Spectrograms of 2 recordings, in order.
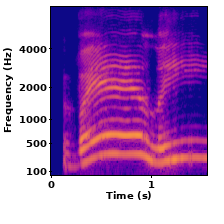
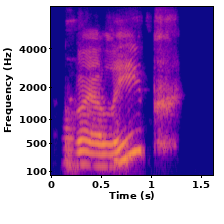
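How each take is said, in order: First: "Великдень" said slowly with a voiced г, as it sounds; slow spoken-form demo. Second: "Великдень" said slowly with a clear к, as it is written; slow spelling-form reading. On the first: Teacher to class, slow spoken-form reading. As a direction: stretch out "Великдень", voicing the к to г. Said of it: "Прочитаємо перше слово". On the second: Teacher to class, slow written-form reading. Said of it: "а пишемо глухий приголосний к". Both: Shown as a demonstration.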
